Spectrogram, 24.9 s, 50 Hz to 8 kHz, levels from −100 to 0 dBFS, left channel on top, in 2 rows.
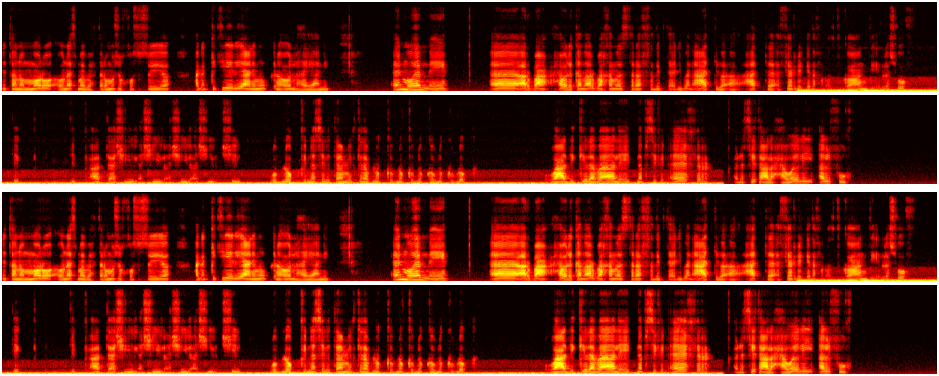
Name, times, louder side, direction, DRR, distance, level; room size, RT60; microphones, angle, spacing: voice 1, 0.0-2.2 2.6-4.4 5.2-5.9 6.5-12.1 12.6-12.7 13.6-15.7 16.0-18.7 19.7-21.9 22.2-23.8, right 3 dB, 40° right, 7.3 m, -34 dB
sound 1, 10.6-22.1, equal, 70° left, 6.2 m, -22 dB
open air
head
